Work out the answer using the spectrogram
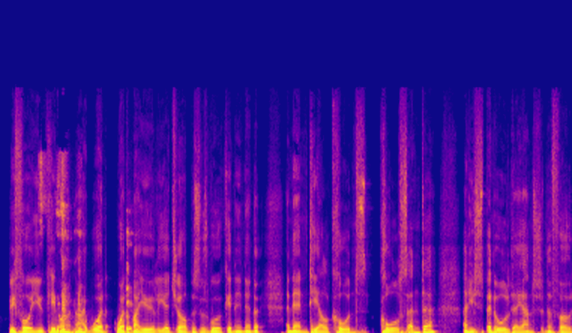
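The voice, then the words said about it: Welsh accent. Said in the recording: “I'm almost losing my Welsh accent. ... No, you've still got it, man.”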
